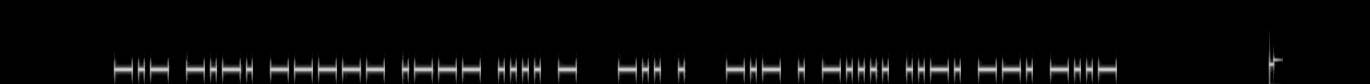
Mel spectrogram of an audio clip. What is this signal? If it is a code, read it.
Morse code, heard as a keyed tone, about 21 wpm, 700 Hz. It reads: KC0JHT DE KE6FGX
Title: USA Callsign DE Callsign - 6 Characters - 20wpm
